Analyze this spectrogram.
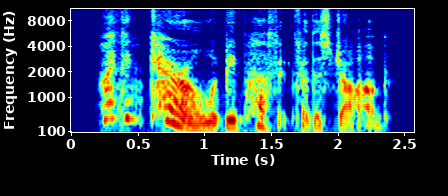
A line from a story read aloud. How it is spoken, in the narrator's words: Jess purred, looking exactly like the cat that swallowed the canary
